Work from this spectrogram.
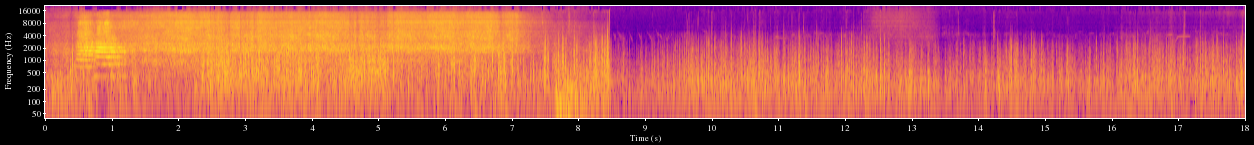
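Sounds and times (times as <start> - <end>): train horn: 0.0 - 7.5
train rushing past: 0.0 - 8.5
wind gust on microphone: 0.0 - 18.0.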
